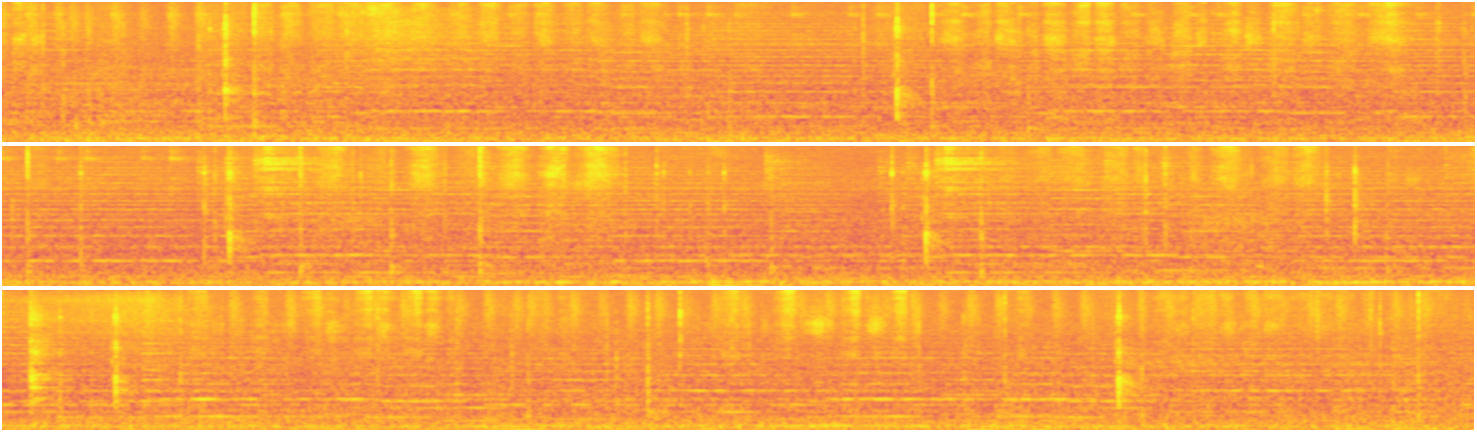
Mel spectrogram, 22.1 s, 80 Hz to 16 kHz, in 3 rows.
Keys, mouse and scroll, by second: 0.5 middle click, 1.4 click, 3.8 middle click, 4.8 click, 5.2 click, 5.9 click, 6.4 click, 7.6 middle click, 9.0 click, 9.4 click, 9.9 click, 11.3 middle click, 12.4 click, 13.5 click, 13.8 click, 14.4 middle click, 15.7 click, 16.1 click, 16.3 click, 17.4 shift+click, 17.9 shift+click, 18.4 click, 18.7 click, 19.9 middle click, 20.5 click, 21.9 middle click.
